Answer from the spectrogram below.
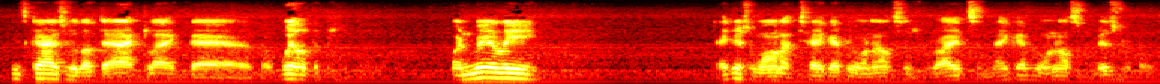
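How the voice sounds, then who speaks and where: A man's voice: on the low side, brisk, sharp tone, a little hiss or hum, rough recording. A man hosting a casual history commentary, sarcastic and rambling, with swearing asides. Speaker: host.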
